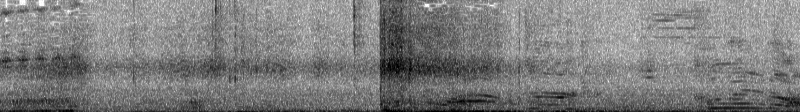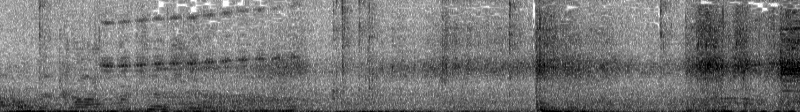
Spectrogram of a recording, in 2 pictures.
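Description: A gun fires loud shots in bursts.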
